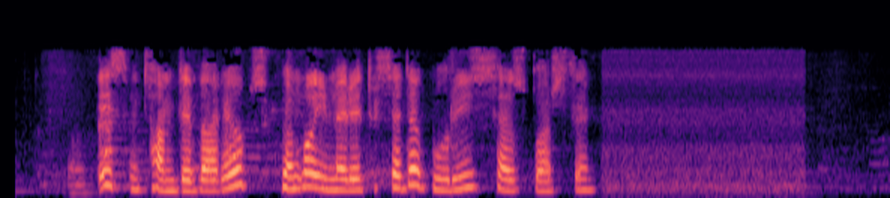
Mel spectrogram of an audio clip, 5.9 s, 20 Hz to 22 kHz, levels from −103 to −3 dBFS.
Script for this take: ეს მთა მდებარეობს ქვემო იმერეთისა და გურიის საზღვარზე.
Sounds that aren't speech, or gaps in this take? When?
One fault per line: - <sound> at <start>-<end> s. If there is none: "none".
none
